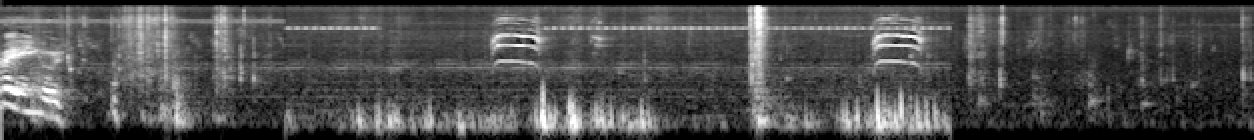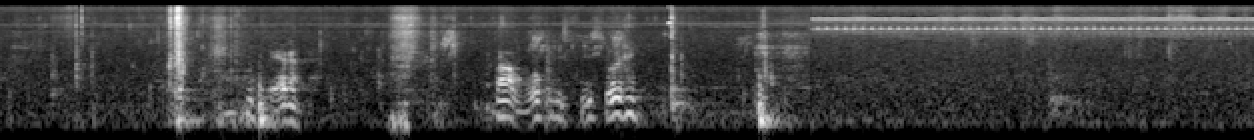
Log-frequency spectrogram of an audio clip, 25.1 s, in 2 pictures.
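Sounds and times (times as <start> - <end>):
wind rumble on microphone: 2.9 - 6.9, 7.5 - 9.5
arching bird calls: 4.8 - 9.5.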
